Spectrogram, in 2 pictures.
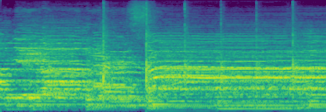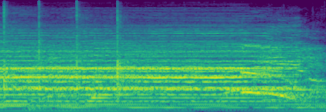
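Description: Church choir singing in harmony. About a second and a half in they move to one long held chord, the song's final chord, which is released near the end.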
